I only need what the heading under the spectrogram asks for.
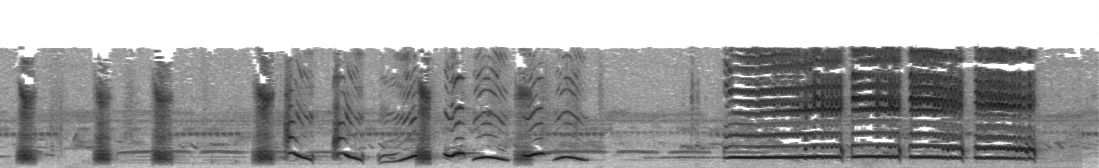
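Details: Forest-style song of a black-throated laughingthrush with the female's rolling trill. It opens with sharp clicks, then a run of clear whistled notes that bend up and down, and ends in four long, harsh, buzzy, tonal bursts.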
